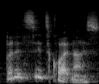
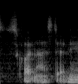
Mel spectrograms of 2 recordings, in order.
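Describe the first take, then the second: First: "quite nice" said in a high, squeaky mock voice. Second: "It's quite nice down here" whispered soft and breathy. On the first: Stream chat about the weather. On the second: Pretend. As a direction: drop to a hushed aside. Repeats line, dropped to whisper.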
